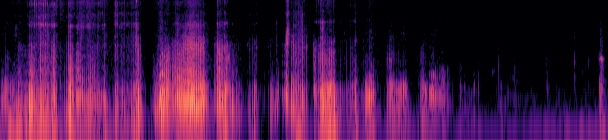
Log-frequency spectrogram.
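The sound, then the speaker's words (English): A big female cat purrs loudly, a throaty rhythmic rumble pulsing in steady bursts for several seconds before trailing off into near silence. “Listen, because if cat is purring, cat is a happy, happy girl.”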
